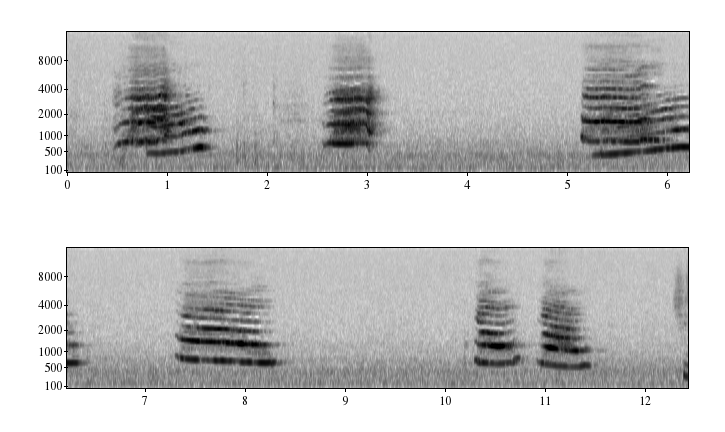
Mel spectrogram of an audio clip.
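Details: Nervous pet cat singing along with its owner inside a home: a series of long, wavering, tonal meows, some rising and some falling, delivered in separate bursts every two to three seconds over a quiet background.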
